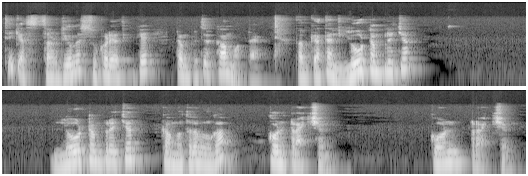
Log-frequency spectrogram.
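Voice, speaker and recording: A physics teacher gives a lesson, explaining patiently and asking his students questions. His voice is husky and mellow, a little higher than most men's. The recording sounds dull and muffled. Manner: explains step by step, repeats key terms and asks rhetorical questions. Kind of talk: classroom lecture.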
